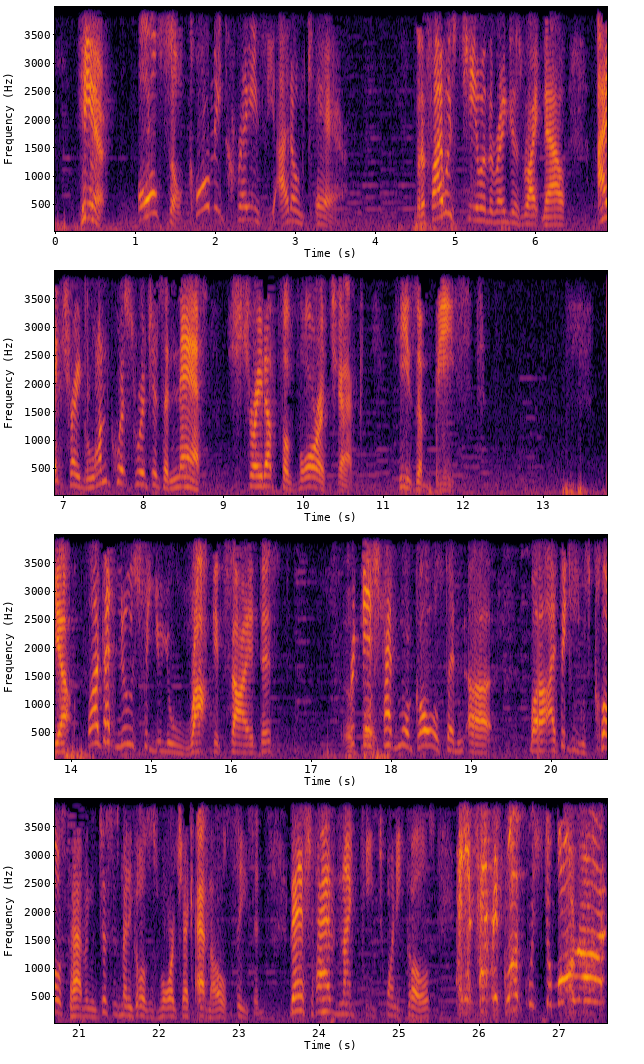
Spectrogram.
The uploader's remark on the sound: The one true voice of the New York Rangers fan, we take your calls and there is a live chat throughout the show.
